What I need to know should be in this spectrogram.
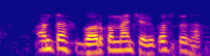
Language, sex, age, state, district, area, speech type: Nepali, male, 18-30, West Bengal, Kalimpong, rural, conversation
